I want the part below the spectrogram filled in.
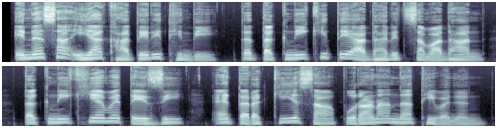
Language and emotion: Sindhi, neutral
